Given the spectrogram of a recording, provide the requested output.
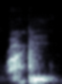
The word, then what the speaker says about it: Raheem: It may not be spelled the way that it's pronounced, but it's pronounced Raheem.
